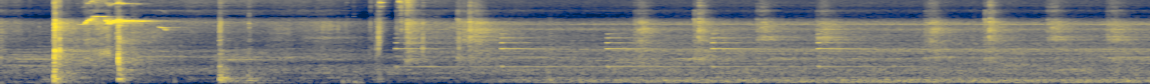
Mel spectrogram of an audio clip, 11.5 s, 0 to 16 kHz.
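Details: 2007 Peterbilt 386, 1.6 million miles, Cat 6NZ diesel with a fresh in-frame overhaul and no miles since, 18-speed: after a few clanks it settles into a steady, even low rumble with no knocks or misses; idles cleanly.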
